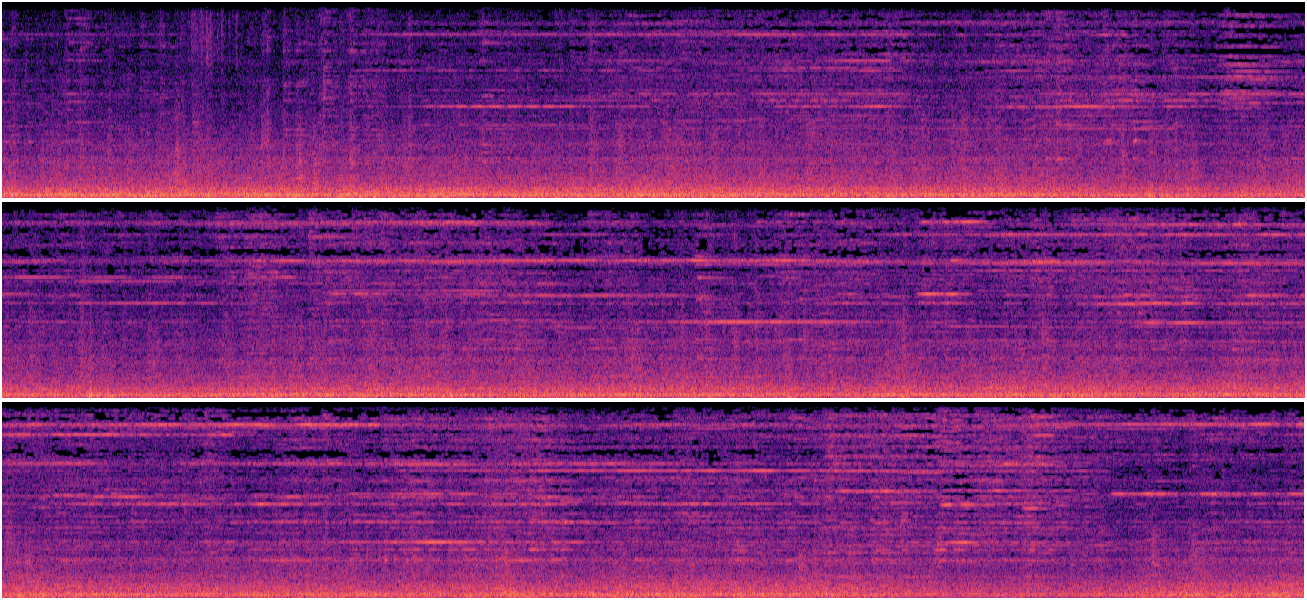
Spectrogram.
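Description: A long string of narrow-gauge gypsum hopper wagons rolling steadily past, with a constant rumble of wheels on rail and thin, high-pitched wheel squeals coming and going over it.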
